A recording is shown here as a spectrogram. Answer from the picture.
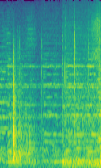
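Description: Background music, with a few sharp knocks of a kitchen knife slicing new potatoes against a cutting board; the loudest knock comes just after the start.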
